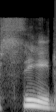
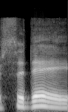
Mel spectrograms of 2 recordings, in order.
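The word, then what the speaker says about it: Sidhe: These are the Shea people. S I D H E or Seed or Seday or it's pronounced 100 different ways.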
